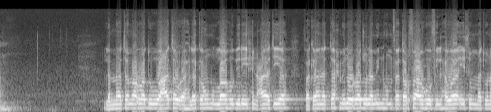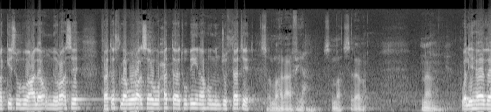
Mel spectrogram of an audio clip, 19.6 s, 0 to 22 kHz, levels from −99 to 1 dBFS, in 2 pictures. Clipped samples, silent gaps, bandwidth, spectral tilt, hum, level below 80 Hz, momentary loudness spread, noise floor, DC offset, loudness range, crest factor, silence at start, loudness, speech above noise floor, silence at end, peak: 1%; none; 15 kHz; -6.5 dB/octave; none; -36 dBFS; 14 LU; -42 dBFS; under 0.1%; 9 LU; 10 dB; 0 s; -9 LUFS; 34 dB; 0 s; 0 dBFS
